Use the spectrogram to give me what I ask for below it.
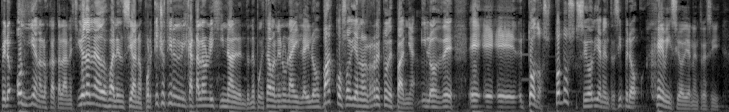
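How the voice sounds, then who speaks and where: A man's voice: on the high side, sing-song, quick pace, few pauses, a bit bright. A man with an Argentine accent hosting a casual political talk show, joking and sarcastic as he reads out comments. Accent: Argentine Spanish. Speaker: show host.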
